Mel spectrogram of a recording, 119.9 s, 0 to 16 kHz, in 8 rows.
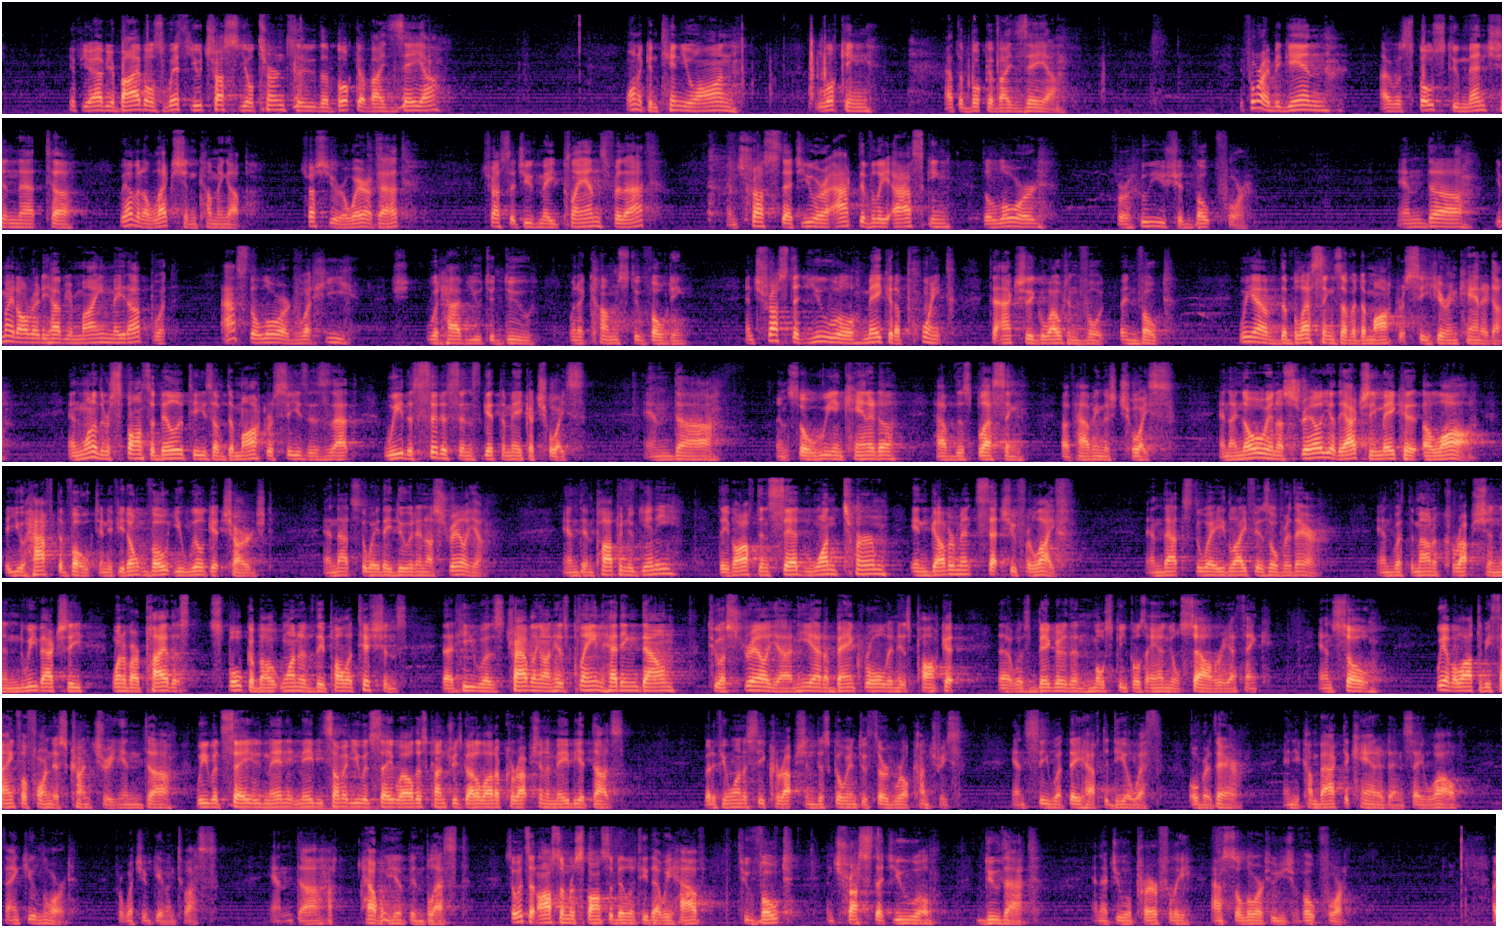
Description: Isaiah 2 Service Type: Sunday Morning Bible Text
